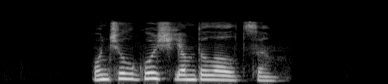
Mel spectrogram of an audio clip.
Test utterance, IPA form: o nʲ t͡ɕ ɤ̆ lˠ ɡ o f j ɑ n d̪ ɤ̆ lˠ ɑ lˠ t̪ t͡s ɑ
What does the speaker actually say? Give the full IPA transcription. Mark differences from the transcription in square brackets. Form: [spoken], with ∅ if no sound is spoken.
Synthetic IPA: o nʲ t͡ɕ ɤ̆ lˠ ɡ o [ɕ] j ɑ [m] d̪ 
